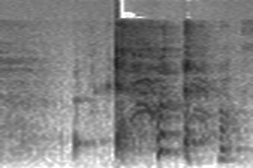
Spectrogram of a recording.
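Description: A quick run of about four coughs from an adult woman in a quiet room: a short coughing bout.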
